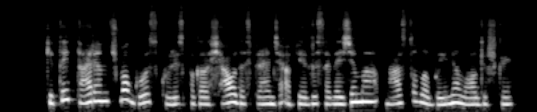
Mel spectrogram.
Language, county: Lithuanian, Šiauliai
